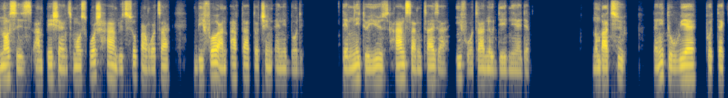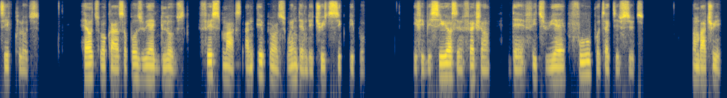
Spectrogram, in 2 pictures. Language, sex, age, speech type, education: Nigerian Pidgin, male, 15-29, spontaneous, tertiary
